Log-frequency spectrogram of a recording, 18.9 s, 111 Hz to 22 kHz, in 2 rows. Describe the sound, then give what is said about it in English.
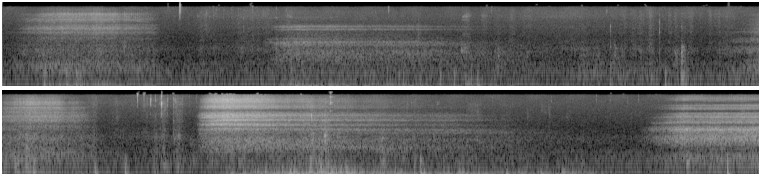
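Five slow, deep breaths drawn in and let out, with long airy inhales and exhales at an unhurried, steady pace and no talking. “So wherever you are in the land, in the world, in your body, join me with 5 deep breaths.”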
